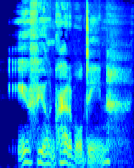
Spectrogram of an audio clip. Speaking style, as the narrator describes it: Castiel rasps

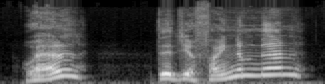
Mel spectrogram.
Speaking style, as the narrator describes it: asked Max eagerly

